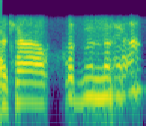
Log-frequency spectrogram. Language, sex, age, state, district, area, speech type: Santali, male, 45-60, Odisha, Mayurbhanj, rural, conversation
